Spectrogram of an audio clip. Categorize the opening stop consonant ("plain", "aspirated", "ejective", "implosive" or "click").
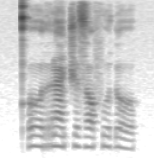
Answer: ejective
